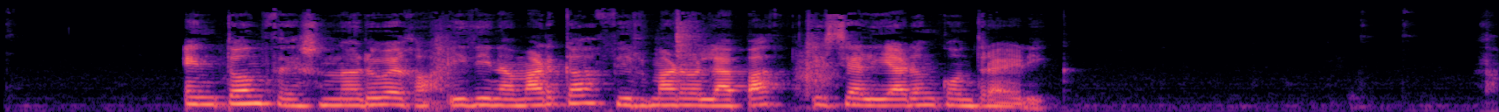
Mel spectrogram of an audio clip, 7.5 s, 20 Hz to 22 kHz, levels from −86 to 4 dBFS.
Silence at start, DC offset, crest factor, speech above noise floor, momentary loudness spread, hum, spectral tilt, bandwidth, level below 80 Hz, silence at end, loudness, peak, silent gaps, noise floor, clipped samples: 0.9 s; under 0.1%; 20 dB; 43 dB; 6 LU; none; -4.5 dB/octave; 16.5 kHz; -60 dBFS; 0 s; -21 LUFS; -4 dBFS; none; -64 dBFS; under 0.1%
